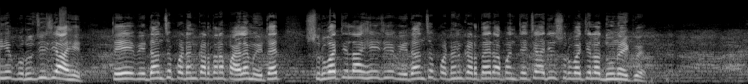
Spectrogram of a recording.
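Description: A man chants loudly in a sing-song voice.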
